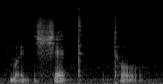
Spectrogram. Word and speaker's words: Checchetto: But with 2 T's, it's Checchetto. Marco Checchetto.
